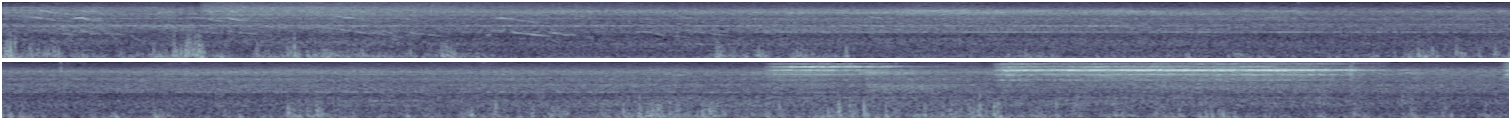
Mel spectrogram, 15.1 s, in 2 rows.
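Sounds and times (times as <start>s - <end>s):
high squealing wheels: 0.0s - 6.6s, 11.3s - 15.0s
train wheels rumbling: 0.0s - 15.0s
wind buffeting microphone: 0.0s - 15.0s.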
